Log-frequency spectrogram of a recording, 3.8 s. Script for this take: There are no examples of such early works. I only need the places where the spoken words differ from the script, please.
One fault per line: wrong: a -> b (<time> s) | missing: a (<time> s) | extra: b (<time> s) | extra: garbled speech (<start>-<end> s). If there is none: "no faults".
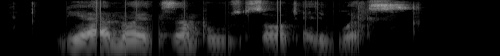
missing: of (1.8 s)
